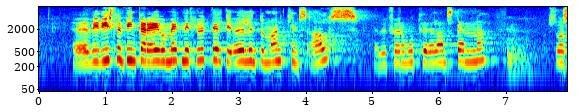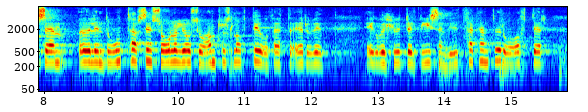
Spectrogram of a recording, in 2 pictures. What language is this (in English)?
Icelandic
